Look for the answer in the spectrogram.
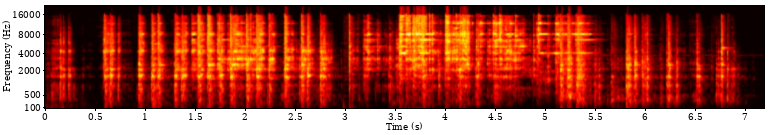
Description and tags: Sounds For Earthquakes - Spoon Cup Plate
I'm shaking a plate, cup and spoon. Recorded with Edirol R-1 & Sennheiser ME66.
